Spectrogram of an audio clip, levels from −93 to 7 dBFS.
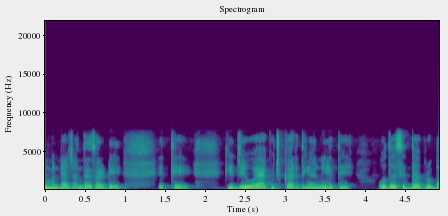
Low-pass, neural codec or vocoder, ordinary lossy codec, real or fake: none; none; none; real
